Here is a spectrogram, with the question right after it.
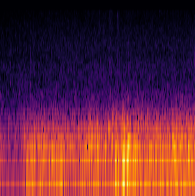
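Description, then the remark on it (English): A deep, continuous rumble of thunder rolls low and heavy, swelling after a quieter start and peaking midway before settling into a steady growl, with a faint rain-like hiss above it. “Thunder behind us and thunder ahead.”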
